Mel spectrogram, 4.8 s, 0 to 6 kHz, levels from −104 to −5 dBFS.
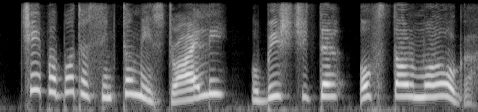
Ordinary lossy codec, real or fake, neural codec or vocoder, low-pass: none; fake; codec, 16 kHz in and 24 kHz out, 0.4 kbps, LongCat-Audio-Codec, two codebook decoder; 5.4 kHz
